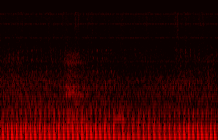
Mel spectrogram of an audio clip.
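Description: Small single-cylinder pit-bike motorcycle engine running steadily under way, a fast even putter heard from the rider's helmet.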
